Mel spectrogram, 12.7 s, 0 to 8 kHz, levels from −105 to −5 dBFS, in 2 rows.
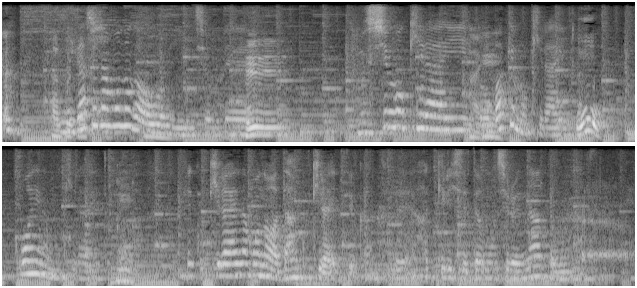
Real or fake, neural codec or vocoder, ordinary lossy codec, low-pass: real; none; AAC, 48 kbps; 7.2 kHz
